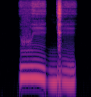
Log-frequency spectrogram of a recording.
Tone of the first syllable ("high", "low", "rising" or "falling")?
falling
